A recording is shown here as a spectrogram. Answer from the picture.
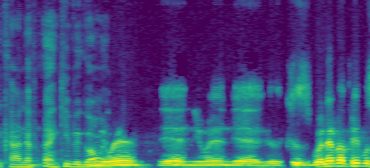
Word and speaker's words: Nguyen: So for me, I just stick to what I know, and it's new end. I guess as long as people don't start pronouncing the G and stuff like that, it's like, you know what, close enough.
